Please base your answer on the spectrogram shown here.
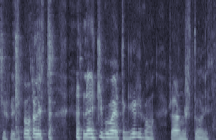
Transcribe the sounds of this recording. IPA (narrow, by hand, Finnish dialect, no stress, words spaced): se oli tɑʋɑˑlistɑ leikːipuheˑtːɑ kirkon̞ sɑːrnɑstuɑlist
